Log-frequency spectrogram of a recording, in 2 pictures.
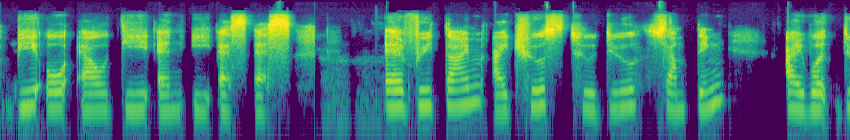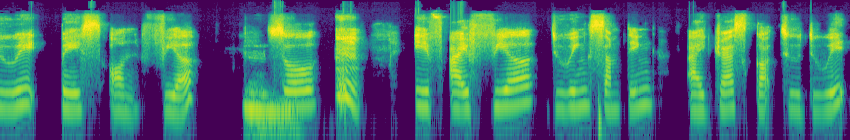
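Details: Younger adult woman with aphasia following a stroke; aphasia.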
